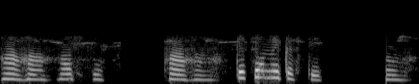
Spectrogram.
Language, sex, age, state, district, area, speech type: Sanskrit, female, 18-30, Karnataka, Uttara Kannada, rural, conversation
